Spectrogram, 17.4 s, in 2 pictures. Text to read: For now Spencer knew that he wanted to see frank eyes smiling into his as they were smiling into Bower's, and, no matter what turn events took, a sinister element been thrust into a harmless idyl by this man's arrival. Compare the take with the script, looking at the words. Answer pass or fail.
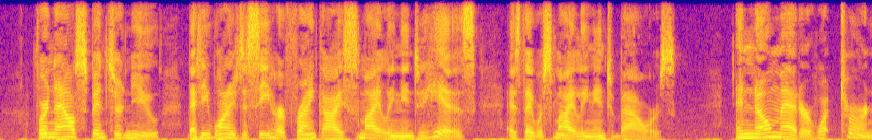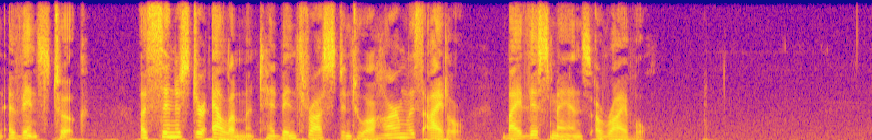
fail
